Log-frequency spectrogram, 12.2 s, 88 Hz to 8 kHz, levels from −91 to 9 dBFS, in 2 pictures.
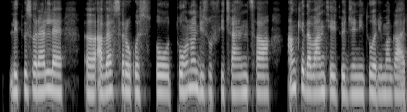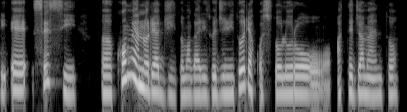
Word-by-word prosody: le 200 Hz, -, +1 dB
tue 210 Hz, +1 st, -2 dB
sorelle, 205 Hz, 0 st, +3 dB, 0.3 s
ehm, 190 Hz, 0 st, +2 dB
avessero 205 Hz, +1 st, +3 dB
questo 195 Hz, 0 st, -1 dB
tono 215 Hz, +3 st, +2 dB
di 200 Hz, -3 st, 0 dB
sufficienza 190 Hz, 0 st, -2 dB, 0.3 s
anche 235 Hz, +1 st, +1 dB
davanti 195 Hz, 0 st, +2 dB
ai 190 Hz, -, 0 dB
tuoi 190 Hz, +2 st, -2 dB
genitori, 185 Hz, +1 st, -1 dB
magari? 185 Hz, 0 st, -2 dB
E 210 Hz, -1 st, +1 dB
se 270 Hz, +4 st, +1 dB
sì, 195 Hz, -, -3 dB, 0.4 s
uhm, 185 Hz, 0 st, 0 dB
come 340 Hz, -, +4 dB
hanno 250 Hz, -8 st, +6 dB
reagito, 180 Hz, -4 st, -2 dB
magari, 180 Hz, 0 st, -3 dB
i -, -, -6 dB
tuoi 185 Hz, +2 st, -2 dB
genitori 185 Hz, +7 st, 0 dB
a 205 Hz, -, -1 dB
questo 185 Hz, -, -4 dB
loro 185 Hz, -, 0 dB
atteggiamento? 180 Hz, -1 st, -4 dB
190 Hz, 145 wpm, -21 LUFS, 185-205 Hz, 0.4 s, hanno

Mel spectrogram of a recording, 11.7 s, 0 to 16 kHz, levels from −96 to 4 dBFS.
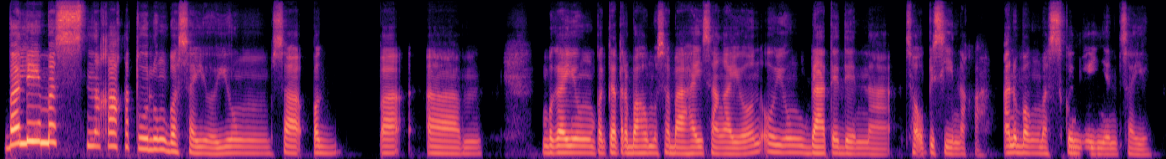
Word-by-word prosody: Bale 390 Hz, +4 st, +10 dB
mas 395 Hz, -4 st, +6 dB
nakakatulong 290 Hz, -7 st, +1 dB
ba 190 Hz, -, +2 dB
sa'yo 145 Hz, -5 st, -2 dB
yung, 145 Hz, 0 st, -6 dB
sa 150 Hz, +1 st, -1 dB
'pag 150 Hz, -1 st, -5 dB, 0.4 s
pa 155 Hz, 0 st, -2 dB, 0.2 s
um, 140 Hz, -2 st, -4 dB, 0.6 s
kumbaga 160 Hz, 0 st, +2 dB
yung 155 Hz, -1 st, +1 dB
pagtatrabaho 155 Hz, 0 st, -1 dB
mo 150 Hz, -1 st, -3 dB
sa 160 Hz, -, -3 dB
bahay 145 Hz, -1 st, -1 dB
sa 145 Hz, 0 st, -3 dB
ngayon 135 Hz, +6 st, -3 dB
o 185 Hz, -, -3 dB
yung 160 Hz, -2 st, -3 dB
dati 150 Hz, +1 st, 0 dB
din 135 Hz, -2 st, -5 dB
na 125 Hz, -1 st, -8 dB, 0.2 s
sa -, -, -6 dB
opisina 140 Hz, -5 st, -3 dB
ka? -, -, -20 dB, 0.2 s
Ano 155 Hz, +1 st, 0 dB
bang 150 Hz, -2 st, -2 dB
mas 145 Hz, -1 st, -3 dB
convenient 135 Hz, -4 st, -5 dB
sa'yo? 120 Hz, -2 st, -10 dB
150 Hz, 160 wpm, -21 LUFS, 140-160 Hz, 0.6 s, Bale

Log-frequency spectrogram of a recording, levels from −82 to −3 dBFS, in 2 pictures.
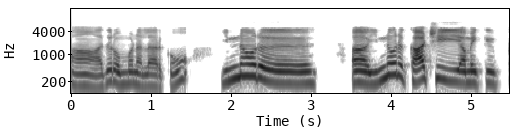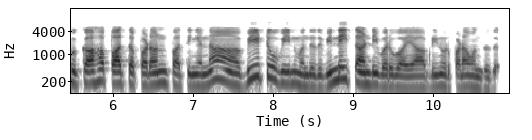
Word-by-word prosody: அ -, -, -7 dB, 0.3 s
அது 150 Hz, +7 st, -5 dB
ரொம்ப 175 Hz, +1 st, -6 dB
நல்லா 155 Hz, -1 st, -5 dB
இருக்கும். 315 Hz, -, -7 dB, 0.5 s
இன்னொரு, 275 Hz, +2 st, +4 dB, 1.1 s
ஆ -, -, +8 dB, 0.2 s
இன்னொரு 290 Hz, +8 st, +2 dB
காட்சி 240 Hz, +4 st, +6 dB, 0.3 s
அமைப்புக்காக 190 Hz, +1 st, 0 dB
பார்த்த 180 Hz, -1 st, +2 dB
படம்ன்னு 175 Hz, +3 st, 0 dB
பார்த்தீங்கன்னா, 320 Hz, -3 st, -3 dB, 0.4 s
வீ 240 Hz, +5 st, +2 dB
டூ 265 Hz, -, 0 dB
வீன்னு 180 Hz, -2 st, -2 dB
வந்தது. 150 Hz, -1 st, -5 dB
'விண்ணை 235 Hz, +6 st, +3 dB
தாண்டி 175 Hz, -2 st, +2 dB
வருவாயா' 145 Hz, -1 st, -3 dB
அப்படின்னு 155 Hz, +2 st, -6 dB
ஒரு -, -, -14 dB
படம் 150 Hz, 0 st, -3 dB
வந்தது. 130 Hz, -1 st, -10 dB
185 Hz, 130 wpm, -24 LUFS, 155-240 Hz, 1.1 s, ஆ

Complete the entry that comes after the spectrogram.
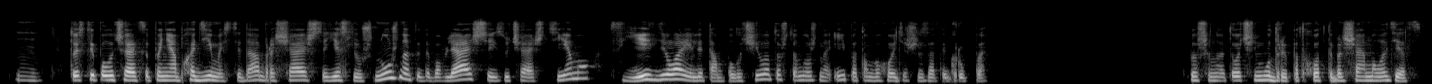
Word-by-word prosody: М, 185 Hz, -4 st, -14 dB, 0.2 s
то -, -, 0 dB
есть 200 Hz, -, -2 dB
ты, 220 Hz, -, +5 dB
получается, 205 Hz, -2 st, +5 dB
по -, -, -3 dB
необходимости, 190 Hz, -2 st, +1 dB
да, 180 Hz, +4 st, -1 dB
обращаешься, 195 Hz, 0 st, -1 dB
если 185 Hz, 0 st, -1 dB
уж 160 Hz, -1 st, -5 dB
нужно, 250 Hz, +3 st, +2 dB
ты -, -, -6 dB
добавляешься, 180 Hz, +5 st, +1 dB
изучаешь 170 Hz, -2 st, -5 dB
тему, 265 Hz, +8 st, -2 dB
съездила 215 Hz, +7 st, +5 dB
или 175 Hz, -3 st, +1 dB
там 155 Hz, -2 st, -8 dB
получила 165 Hz, +10 st, -3 dB
то, 225 Hz, -, -6 dB
что 220 Hz, -, -8 dB
нужно, 195 Hz, -2 st, -6 dB
и 200 Hz, +6 st, -5 dB
потом 180 Hz, -3 st, -7 dB
выходишь 175 Hz, 0 st, -5 dB
из 160 Hz, -, -9 dB
этой 160 Hz, -1 st, -6 dB
группы. 160 Hz, -1 st, -8 dB, 2.0 s
Слушай, 185 Hz, -1 st, -3 dB
ну, 175 Hz, -, -5 dB
это 175 Hz, +2 st, -3 dB
очень 190 Hz, +1 st, 0 dB
мудрый 180 Hz, -4 st, +2 dB
подход, 180 Hz, +1 st, -2 dB
ты -, -, -1 dB
большая 180 Hz, +2 st, 0 dB
молодец! 180 Hz, -4 st, 0 dB
185 Hz, 160 wpm, -24 LUFS, 175-205 Hz, 2.0 s, ты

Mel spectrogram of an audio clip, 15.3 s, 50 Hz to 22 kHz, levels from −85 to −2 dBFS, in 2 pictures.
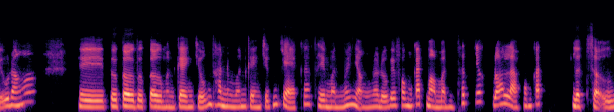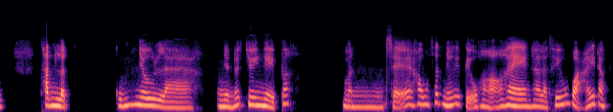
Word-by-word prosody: kiểu 210 Hz, +6 st, 0 dB
đó 270 Hz, +10 st, -2 dB, 0.5 s
thì 185 Hz, -2 st, +3 dB
từ 200 Hz, +2 st, 0 dB
từ, 200 Hz, 0 st, +8 dB
từ 190 Hz, -1 st, -1 dB
từ 190 Hz, 0 st, +3 dB
mình 180 Hz, -1 st, -4 dB
càng 185 Hz, -1 st, +2 dB
trưởng 180 Hz, +6 st, -2 dB
thành 240 Hz, -3 st, 0 dB
mà 195 Hz, -, -2 dB
mình 200 Hz, -, -2 dB
càng 185 Hz, -2 st, -3 dB
chững 190 Hz, +8 st, -6 dB
chạc 160 Hz, -9 st, 0 dB
á 265 Hz, -, -5 dB
thì 205 Hz, -6 st, -2 dB
mình 180 Hz, -1 st, -2 dB
mới 230 Hz, -, +1 dB
nhận 180 Hz, -7 st, -2 dB
ra 195 Hz, +1 st, -4 dB
được 175 Hz, -1 st, 0 dB
cái 225 Hz, -, -1 dB
phong 220 Hz, -2 st, -2 dB
cách 260 Hz, +1 st, -2 dB
mà 200 Hz, -, +2 dB
mình 180 Hz, 0 st, -4 dB
thích 290 Hz, -, -5 dB
nhất 335 Hz, 0 st, -5 dB
đó 240 Hz, +1 st, 0 dB
là 260 Hz, -10 st, +1 dB
phong 215 Hz, -1 st, -4 dB
cách 255 Hz, +3 st, -3 dB, 0.3 s
lịch 195 Hz, -3 st, +3 dB
sự, 175 Hz, +2 st, 0 dB, 0.5 s
thanh 230 Hz, 0 st, +5 dB
lịch 205 Hz, -4 st, +6 dB, 0.6 s
cũng 230 Hz, +4 st, +1 dB
như 230 Hz, -2 st, +6 dB
là 170 Hz, -5 st, -1 dB, 0.3 s
nhìn 195 Hz, -2 st, +2 dB
nó 220 Hz, -, +1 dB
chuyên 240 Hz, -2 st, +4 dB
nghiệp 190 Hz, -6 st, +3 dB
á, 275 Hz, -, -2 dB, 0.7 s
mình 180 Hz, -3 st, -3 dB
sẽ 235 Hz, +3 st, -1 dB
hông 255 Hz, 0 st, -1 dB
thích 305 Hz, 0 st, -4 dB
những 230 Hz, 0 st, +4 dB
cái 260 Hz, -, -3 dB
kiểu -, -, -1 dB
hở 200 Hz, 0 st, -2 dB
hang 205 Hz, -4 st, +4 dB
hay 200 Hz, 0 st, 0 dB
là 180 Hz, -, -1 dB
thiếu 245 Hz, +4 st, 0 dB
vải 240 Hz, +1 st, +1 dB
đâu. 255 Hz, -, -1 dB
205 Hz, 235 wpm, -24 LUFS, 185-240 Hz, 0.7 s, từ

